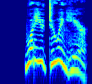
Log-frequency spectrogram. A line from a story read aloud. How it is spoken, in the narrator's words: Carl shouted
